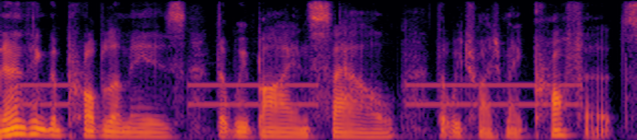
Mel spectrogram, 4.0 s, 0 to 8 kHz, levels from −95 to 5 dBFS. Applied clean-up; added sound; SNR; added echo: none; Telephone; 17 dB; none.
